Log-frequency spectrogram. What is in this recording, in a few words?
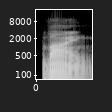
"vine", English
